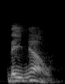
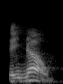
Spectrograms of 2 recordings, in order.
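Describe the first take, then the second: The two takes are said the same way.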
